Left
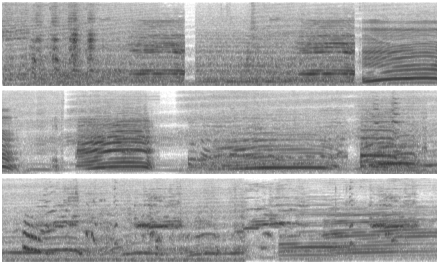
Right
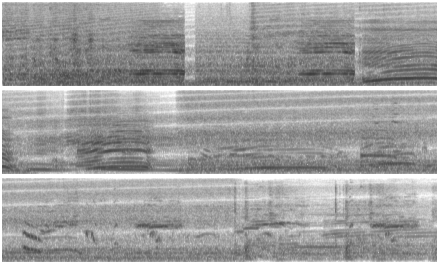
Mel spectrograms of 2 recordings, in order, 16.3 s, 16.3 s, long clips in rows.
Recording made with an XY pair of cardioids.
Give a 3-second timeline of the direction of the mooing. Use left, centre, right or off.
right, centre, left, left, left, left.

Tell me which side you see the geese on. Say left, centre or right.
left.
